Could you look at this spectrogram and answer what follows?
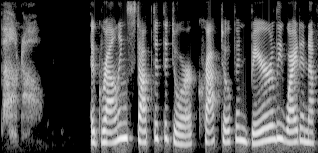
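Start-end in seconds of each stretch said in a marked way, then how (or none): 0.0-0.7 hushed whisper, close and soft. A narrator's reading. Char Siu leaning close to the door jamb, whispering. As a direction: whisper it secretly through the crack. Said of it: "leaned close to the door jamb and whispered".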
